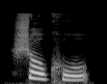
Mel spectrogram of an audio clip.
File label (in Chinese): "受苦", Chinese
